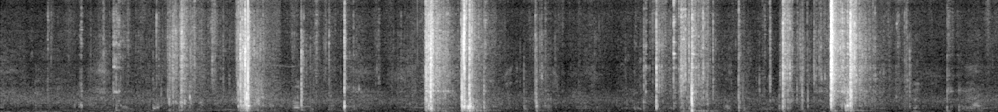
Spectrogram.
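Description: Swords clash against shields and armour in sharp, irregular blows.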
